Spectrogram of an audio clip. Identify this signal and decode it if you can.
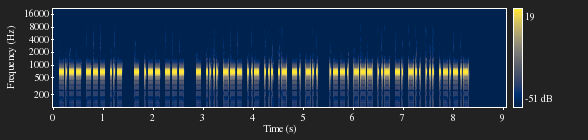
Morse code, heard as a keyed tone, about 34 wpm, 700 Hz. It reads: YOU TWO THOUSAND POUNDS.
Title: Sentences from Top 1000 Words - Review Part 4 - 35wpm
